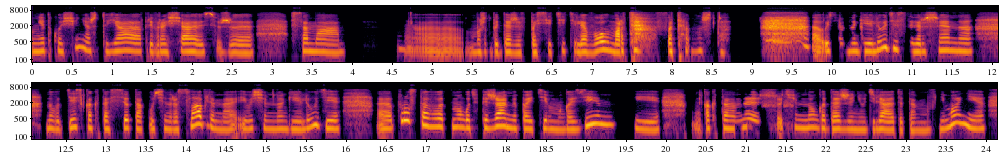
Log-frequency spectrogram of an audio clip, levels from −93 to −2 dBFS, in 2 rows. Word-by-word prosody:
у - - -8
меня 215 +1 -2
такое 215 +2 -10
ощущение, 290 +4 -2
что 210 - -3
я 220 0 0
превращаюсь 200 0 +2
уже 190 -1 +3 0.4
сама, 205 - -3 0.7
э 245 -2 -9
может 200 -1 -7
быть, 200 -2 -5
даже 200 -2 0
в - - -23
посетителя 200 +1 -3
"Волмарта", 215 -1 +5 0.4
потому 215 +1 -2
что - - -5 1.0
а, - - +3
осень 215 -1 -4
многие 210 0 -3
люди 270 +4 0
совершенно, 220 -1 0 0.5
ну 215 0 -6
вот, 200 -1 -8
здесь 235 +2 -3
как-то 220 -2 -3
всё 220 +3 -2
так 200 -3 -3
очень 205 0 -2
расслабленно, 210 0 +1
и - - -7
очень 210 0 -2
многие 200 -1 -6
люди, 215 -3 -2 0.4
э, - - -1
просто, 405 -10 +3
вот, 245 -1 0
могут 235 -2 -3
в - - -22
пижаме 230 0 +4
пойти 205 0 -2
в - - -8
магазин, 270 +11 -1 0.2
и, 190 -3 -5 0.4
м, - - -13
как-то, 215 -2 -1
знаешь, 235 -4 -3
очень 230 -2 -6
много 225 0 -4
даже 200 -1 +1
не 190 - -8
уделяют 190 0 -1
этому 180 0 -10
внимания. 225 -2 -1
210 Hz, 135 wpm, -23 LUFS, 200-230 Hz, 1.0 s, Волмарта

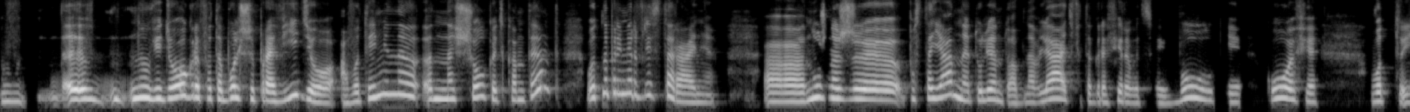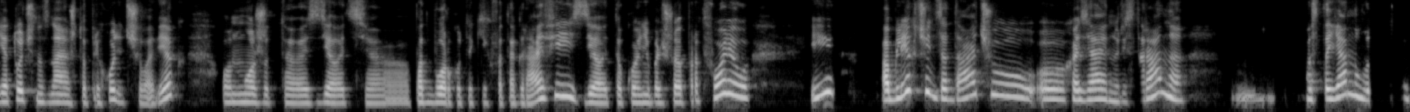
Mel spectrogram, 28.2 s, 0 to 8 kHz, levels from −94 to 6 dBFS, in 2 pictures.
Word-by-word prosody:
В 195 -1 -7 0.2
д 270 +1 -10
э, 235 +1 +10
в - - +3
н 230 +1 -3
ну 270 +2 +7
видеограф- 270 +3 +5
это 235 -2 +1
больше 265 -1 +3
про 205 -2 +4
видео, 215 - +2
а 165 - -5
вот 195 +6 -4
именно, 330 +1 +2
э, 240 - 0
нащёлкать 240 +1 0
контент. 380 - -3 0.2
Вот, 275 - 0
например, 370 -3 -2
в - - -14
ресторане. 185 - -2 0.5
Э, 190 0 +3
нужно 265 +1 +2
же 230 -3 +4
постоянно 260 +3 0
эту 210 +1 -5
ленту 210 -7 -2
обновлять, 200 +10 0
фотографировать 175 -4 -7
свои 165 -1 -11
булки, 215 -2 -3 0.2
кофе. 230 -7 0 0.5
Вот 195 +1 -4
я 185 +2 -1
точно 215 -2 -2
знаю, 175 -1 -3
что 170 0 -9
приходит 170 +3 -5
человек, 170 - -3 0.4
он 180 0 -5
может, 170 -2 -4
э, 160 -1 -4
сделать, 160 -1 -5
э, 85 - -10
подборку 170 -2 0
таких 160 0 -16
фотографий, 245 - -1
сделать 170 -6 -1
такое 170 0 -3
небольшое 170 +1 -1
портфолио, 275 - +1 0.6
и 370 +10 +2 0.5
облегчить 370 - +2
задачу, 295 +3 -1 0.3
э, - - -13
хозяину 225 -1 0
ресторана, 230 - -1 0.5
м, 265 -3 -15 0.3
постоянно 250 +7 +2
вот, 220 -5 -3 0.3
ну, 245 - -12
225 Hz, 130 wpm, -22 LUFS, 180-270 Hz, 0.6 s, э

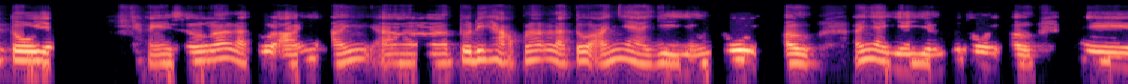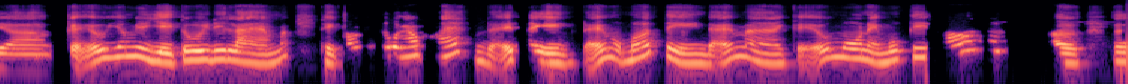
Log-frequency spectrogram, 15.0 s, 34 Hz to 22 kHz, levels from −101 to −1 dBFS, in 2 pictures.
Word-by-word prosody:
tui 220 -2 +7
vậy, 200 - +5 0.6
ngày 170 +1 -3
xưa 205 +2 +1
á 255 +2 +3
là 245 - -2
tui 220 - +2
ở 170 - 0 0.6
ở 175 - -4 0.2
ờ, 180 - -4
tui 215 - +4
đi 225 +1 +2
học 235 - -3
á 225 +2 -1
là 230 -6 -2
tui 205 +4 0
ở - - -2
nhà 225 -6 -3
dì 180 - +1
dượng 170 +2 -4
tui, 470 0 +9 0.2
ừ, 180 -1 +3 0.2
ở 210 - -1
nhà 240 0 +2
dì 180 - +1
dượng 170 +1 -4
của 245 - -9
tui, 210 -2 +1
ừ, 170 -2 0 0.4
thì, 200 -3 +3
ờ, 175 -1 -4
kiểu, - - +2
giống 295 +3 0
như 285 -3 +3
dì 200 -5 +5
tui 225 +1 +7
đi 235 +1 +4
làm 190 -5 0
á, 255 - -7 0.2
thì 185 - -1
có 265 - -6
cái 310 - -36
túi 300 0 +2
áo 305 - +2
khoác 350 +7 -1 0.2
để 160 - +2
tiền, 185 -6 +2
để - - +1
một 250 -3 -3
mớ 235 +3 +2
tiền 180 -2 +1
để 235 - -1
mà, 245 -11 -2
kiểu, - - -2
mua 265 -2 +1
này 215 -6 0
mua 210 +4 0
kia 275 0 +1
đó 310 - -3 0.2
đó. 450 - -8 0.4
Ừ, 180 - +2 0.2
rồi 200 0 +1
215 Hz, 245 wpm, -21 LUFS, 180-245 Hz, 0.6 s, tui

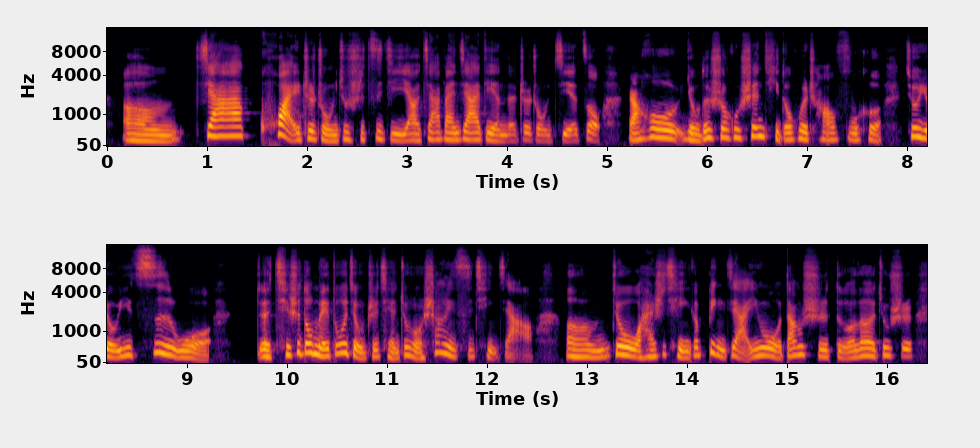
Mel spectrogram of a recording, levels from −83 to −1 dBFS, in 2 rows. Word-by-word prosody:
嗯， 150 -1 0 0.2
加 260 0 +5 0.2
快 300 - +6
这 195 +4 0
种 155 -6 -1
就 185 - -6
是 175 - -8
自 190 +3 -7
己 160 -3 -3
要 160 0 0
加 180 +2 -3
班 175 -2 0
加 175 -2 +2
点 155 -4 -1
的 145 +1 -6
这 175 -1 -6
种 145 -3 -8
节 145 +1 -4
奏， 145 - -3 0.3
然 165 0 +4
后 215 -2 +3
有 165 -3 +1
的 200 +3 +2
时 225 +2 -1
候 220 +1 -2
身 255 +4 +1
体 195 -5 -5
都 175 0 0
会 185 -1 +1
超 170 - -5
负 170 -2 -6
荷。 - - -4 0.2
就 245 -1 +1
有 175 -7 +4
一 200 +4 +1
次 235 +3 +1
我 155 - 0 0.4
呃， 170 -1 +4
其 215 - -1
实 265 +6 0
都 270 +1 +5
没 190 -5 +5
多 250 +5 +1
久 140 - +1
之 170 - -4
前 155 -7 -4
就 210 - -1
我 135 - 0
上 270 - -2
一 190 - 0
次 170 - -10
请 - - -6
假 - - -7
啊， - - -8 0.3
嗯， 170 -1 0
就 225 +1 +5
我 165 -3 +3
还 170 +2 -2
是 200 - -6
请 175 -8 -1
一 - - -3
个 205 - -3
病 205 - -2
假， 200 +3 -2
因 180 +3 0
为 200 - +3
我 175 -6 +2
当 200 +7 -1
时 175 -5 -3
得 155 -2 -4
了 190 +2 +2
就 200 +4 -4
是 185 -2 -4
180 Hz, 265 characters per minute, -23 LUFS, 160-210 Hz, 0.4 s, 快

